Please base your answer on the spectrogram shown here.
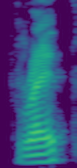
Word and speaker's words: read: consideran entre comillas irregulares sin embargo la pronunciación no va a ser la misma Entonces ese verbo read que en presente nosotros tenemos en pasado se lee como red a pesar de que se escribe igual y en participio también queda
